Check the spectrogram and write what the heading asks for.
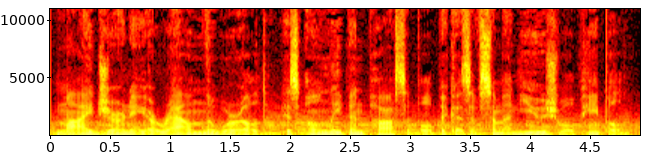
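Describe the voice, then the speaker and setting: A man presenting and narrating a documentary in a measured, earnest way. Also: low voice, animated. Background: music.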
